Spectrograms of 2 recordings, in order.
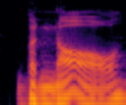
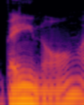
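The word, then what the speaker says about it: banal: Benol, not pronounced bananol. I pronounced it banol for many years.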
